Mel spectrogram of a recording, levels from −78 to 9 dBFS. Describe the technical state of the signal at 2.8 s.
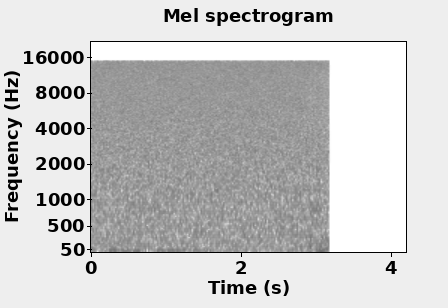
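At 2.8 s the signal is affected by a wrong sample width, present across the whole clip. The behaviour points to packed 24-bit samples being read as 16-bit, so sample boundaries fall between the original bytes. Many values are built from mismatched bytes, and only some keep the real signal's top bits. The result is dense noise with the original buried inside, playing at 0.667 times speed and correspondingly lower in pitch.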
